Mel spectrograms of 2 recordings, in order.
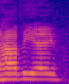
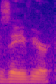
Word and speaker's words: Xavier: Sorry to hear that, Javier. Is that really how you pronounce his name? No, actually, as I'm looking at the address at the bottom, it's definitely Xavier.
